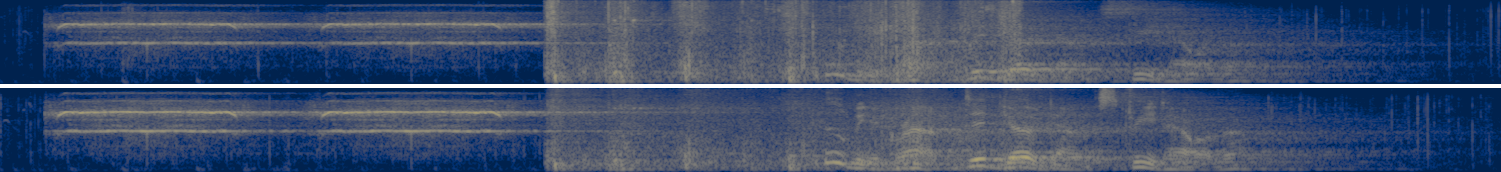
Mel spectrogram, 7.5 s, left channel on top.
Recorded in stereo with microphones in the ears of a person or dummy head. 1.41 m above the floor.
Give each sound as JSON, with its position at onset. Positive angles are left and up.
{"t": 0.2, "sound": "a scream", "side_deg": -15, "distance_m": 0.6}
{"t": 2.7, "sound": "a rattle", "side_deg": 60, "distance_m": 0.6}
{"t": 4.1, "sound": "a man speaking", "side_deg": -80, "distance_m": 1.1}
